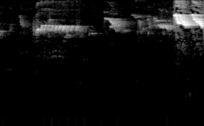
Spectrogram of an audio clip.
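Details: Pleci buxtoni practising ngalas song, soft thin high whistles at first, ending in a sudden loud, bright twittering burst, with a low steady hum behind.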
